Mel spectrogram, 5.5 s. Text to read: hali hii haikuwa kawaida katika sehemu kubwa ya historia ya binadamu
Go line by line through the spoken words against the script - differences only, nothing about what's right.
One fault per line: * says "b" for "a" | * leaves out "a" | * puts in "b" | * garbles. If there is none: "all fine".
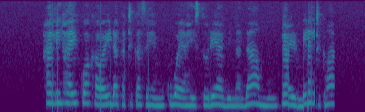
* leaves out "hii"
* garbles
